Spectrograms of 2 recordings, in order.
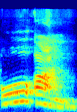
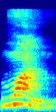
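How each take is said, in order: First: It begins with an 'o' vowel, then 'an'. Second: It begins with a 'w' sound, like 'wan'. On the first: The speaker calls it wrong. "আমরা কিন্তু বলছি না ও আন" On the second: The speaker calls it right. "আমরা বলছি ওয়ান"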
